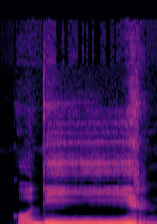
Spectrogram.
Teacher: dirnya panjangkan 6 harokat atau 3 alif, ini namanya mad arid disukun. Hati-hati roknya rok tipis, qadir.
